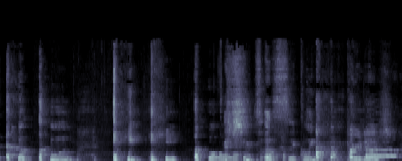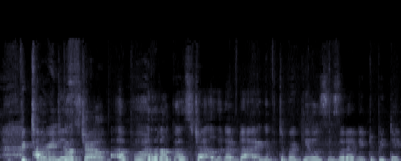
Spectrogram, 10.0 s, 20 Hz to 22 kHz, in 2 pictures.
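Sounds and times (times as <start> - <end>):
person with a persistent cough coughing: 0.0 - 4.4
speech: 0.2 - 1.8, 3.7 - 10.0.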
